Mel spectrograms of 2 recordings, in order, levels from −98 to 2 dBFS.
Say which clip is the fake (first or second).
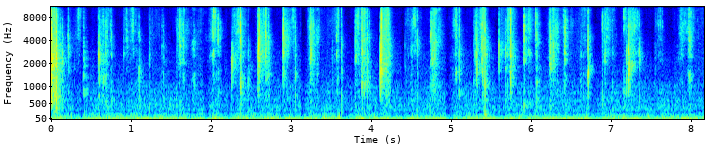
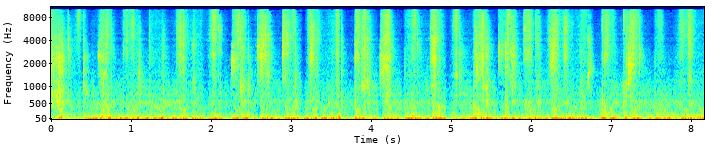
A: second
